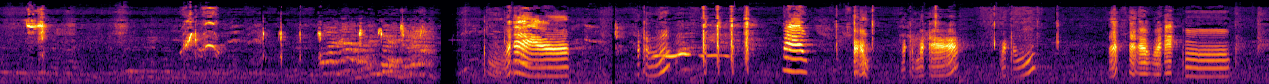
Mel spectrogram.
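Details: A ring-necked parakeet chatters a long sequence of nasal, speech-like and meow-like syllables, many falling in pitch, interspersed with sharp clicks and ticks, one rapid buzzy stretch and soft background music.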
